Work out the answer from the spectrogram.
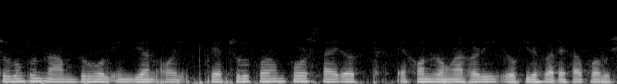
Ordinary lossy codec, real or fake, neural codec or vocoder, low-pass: AAC, 32 kbps; fake; vocoder, 22.05 kHz, 80 mel bands, Vocos; 7.2 kHz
